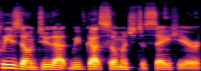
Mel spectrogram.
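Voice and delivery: ordinary talk, nothing marked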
